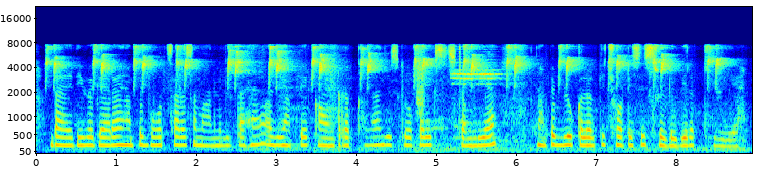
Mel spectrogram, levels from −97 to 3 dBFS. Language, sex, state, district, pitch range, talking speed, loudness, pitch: Hindi, female, Uttar Pradesh, Muzaffarnagar, 210-225 Hz, 235 wpm, -27 LUFS, 215 Hz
